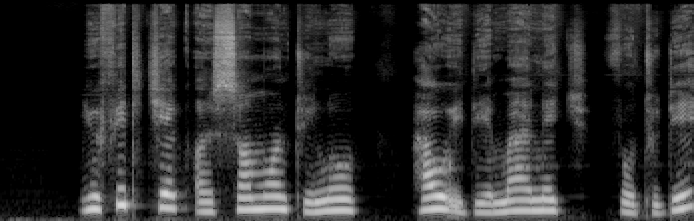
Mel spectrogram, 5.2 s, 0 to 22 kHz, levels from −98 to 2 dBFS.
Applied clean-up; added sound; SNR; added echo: neural mask model DeepFilterNet 3.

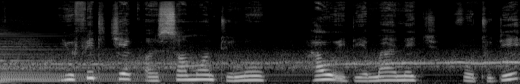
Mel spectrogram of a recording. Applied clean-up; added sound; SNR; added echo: none; Strum + Wind; 10 dB; none.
